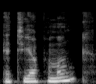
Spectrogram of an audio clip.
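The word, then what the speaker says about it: Etuaptmumk: it reminds me, and I'll say it wrong, Lewis, but it since I have been introduced to Etiopamunk, Right.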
